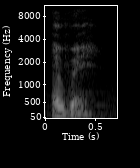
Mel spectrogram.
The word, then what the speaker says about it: Ewe: Ewe.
